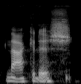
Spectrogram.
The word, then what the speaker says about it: Natchitoches: Also, if you're from Louisiana, you are very familiar with that because my dad used to brag about Natchitoches, and it does not spell that way at all. – Natchitoches? – So it's pretty common. Natchitoches.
